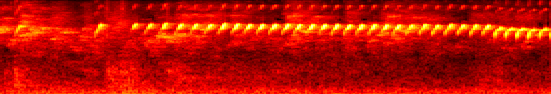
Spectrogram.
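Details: Canary singing for song training: a rapid, even trill of bright, high repeated notes, about three per second, running steadily after a brief lead-in.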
